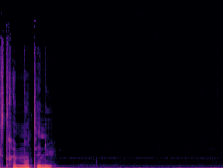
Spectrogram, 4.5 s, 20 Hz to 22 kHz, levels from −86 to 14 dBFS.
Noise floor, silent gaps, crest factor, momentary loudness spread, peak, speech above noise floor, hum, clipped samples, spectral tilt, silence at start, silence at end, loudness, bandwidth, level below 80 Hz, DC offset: -50 dBFS; none; 18 dB; 18 LU; -10 dBFS; 28 dB; none; under 0.1%; -7.5 dB/octave; 0 s; 0 s; -23 LUFS; 16 kHz; -50 dBFS; under 0.1%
